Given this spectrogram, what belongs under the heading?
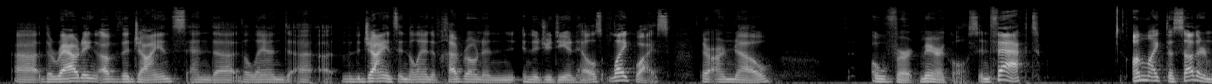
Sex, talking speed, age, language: male, 175 wpm, 30-49, English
